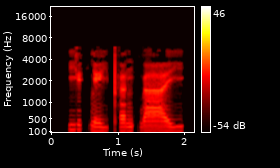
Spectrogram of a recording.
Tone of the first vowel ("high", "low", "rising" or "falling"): high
